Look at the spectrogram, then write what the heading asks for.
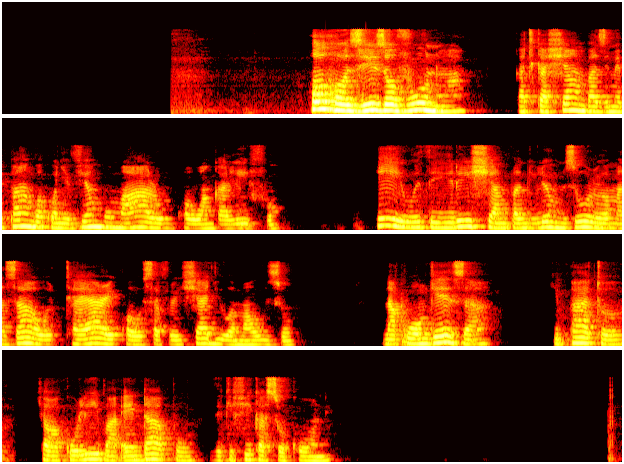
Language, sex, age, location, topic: Swahili, female, 25-35, Dar es Salaam, agriculture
